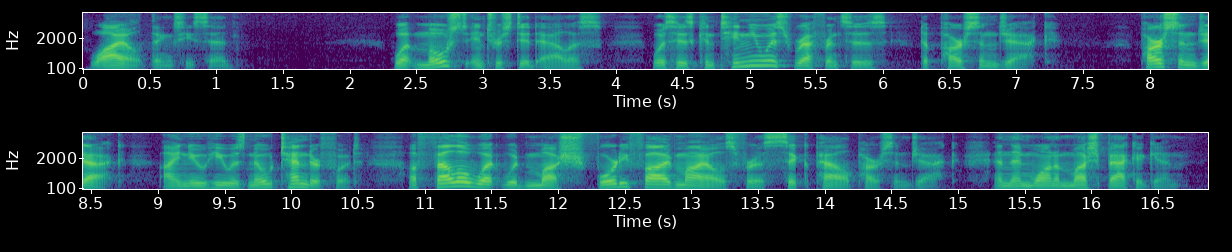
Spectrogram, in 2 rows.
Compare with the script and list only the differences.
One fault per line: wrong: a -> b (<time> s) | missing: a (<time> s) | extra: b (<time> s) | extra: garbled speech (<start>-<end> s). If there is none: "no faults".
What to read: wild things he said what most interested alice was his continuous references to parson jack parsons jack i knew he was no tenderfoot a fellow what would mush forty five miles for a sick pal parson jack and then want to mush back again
wrong: parsons -> parson (7.9 s)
